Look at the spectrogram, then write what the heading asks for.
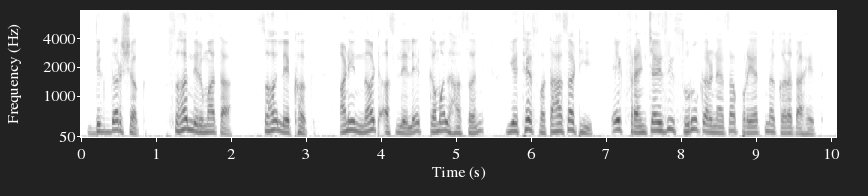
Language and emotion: Marathi, neutral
